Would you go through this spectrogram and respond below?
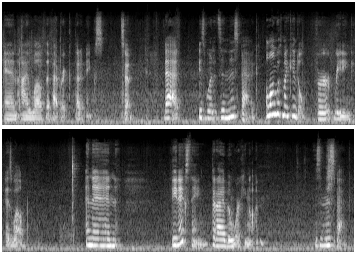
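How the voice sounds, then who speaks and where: A woman, hosting a casual craft podcast from home at night, a bit hoarse after losing her voice, chatty and rambling. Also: medium pitch, a little hiss or hum. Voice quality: hoarse, recovering from lost voice. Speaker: podcast host. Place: home at night, laundry running.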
